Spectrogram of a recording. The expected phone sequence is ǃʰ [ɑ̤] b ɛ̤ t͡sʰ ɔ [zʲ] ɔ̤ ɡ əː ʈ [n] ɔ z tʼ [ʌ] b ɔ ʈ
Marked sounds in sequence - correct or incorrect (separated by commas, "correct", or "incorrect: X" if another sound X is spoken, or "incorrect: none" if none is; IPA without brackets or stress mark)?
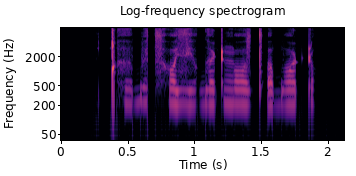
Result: incorrect: ə̤, correct, incorrect: ŋ, correct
